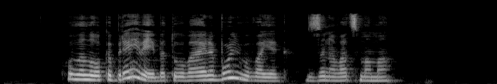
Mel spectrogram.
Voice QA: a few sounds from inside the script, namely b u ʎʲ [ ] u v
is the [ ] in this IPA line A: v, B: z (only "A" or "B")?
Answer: A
